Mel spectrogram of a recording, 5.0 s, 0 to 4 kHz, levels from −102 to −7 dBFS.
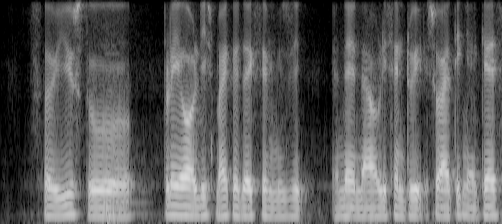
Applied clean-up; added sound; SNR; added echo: neural separator model SepFormer DNS4.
